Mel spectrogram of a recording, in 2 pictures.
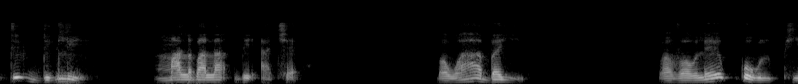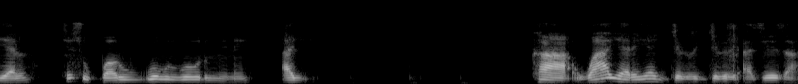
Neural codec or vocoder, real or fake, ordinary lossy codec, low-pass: none; real; Opus, 16 kbps; 7.2 kHz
